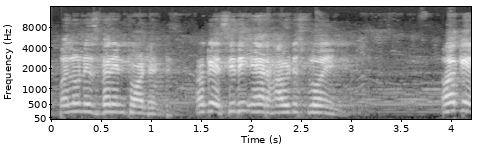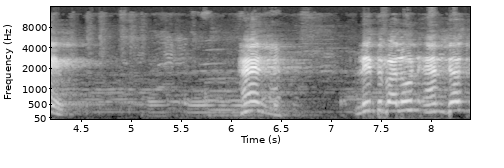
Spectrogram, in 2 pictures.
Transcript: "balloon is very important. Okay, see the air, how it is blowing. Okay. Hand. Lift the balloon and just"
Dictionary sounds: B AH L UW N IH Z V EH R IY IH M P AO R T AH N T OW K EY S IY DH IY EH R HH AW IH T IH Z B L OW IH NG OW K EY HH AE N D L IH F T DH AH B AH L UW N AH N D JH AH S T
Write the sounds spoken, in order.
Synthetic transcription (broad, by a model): B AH L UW N IH Z V EH R IY IH M P AO R T AH N T OW K EY S IY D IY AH R HH AW IH T IH Z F L OW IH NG OW K EY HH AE N D L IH T B AH L UW N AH N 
